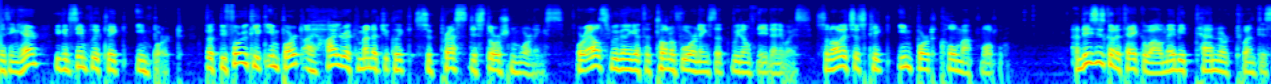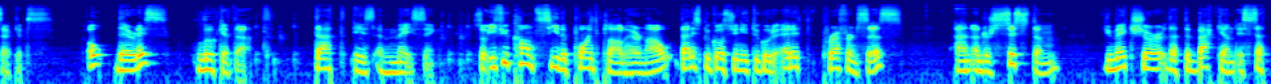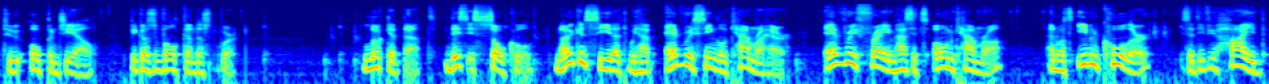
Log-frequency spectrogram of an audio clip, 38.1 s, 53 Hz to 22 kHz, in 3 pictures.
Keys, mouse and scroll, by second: 14.5 middle click, 15.2 shift+middle click, 15.6 middle click, 16.4 shift+middle click, 16.8 scroll up 2, 17.1 shift+middle click, 17.3 middle click, 19.9 click, 28.1 middle click, 28.7 shift+middle click, 29.1 scroll down 1, 29.3 middle click, 30.1 scroll up 3, 30.4 shift+middle click, 30.9 shift+middle click, 31.2 ctrl+middle click, 31.6 shift+middle click, 32.3 click, 32.8 click, 33.1 middle click, 33.6 click, 33.9 click, 34.2 click, 34.5 click, 34.8 click, 35.1 click, 35.5 click, 35.8 click, 36.4 shift+middle click, 36.9 alt+a, 37.2 middle click, 37.7 click, 37.9 click.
